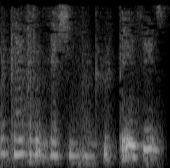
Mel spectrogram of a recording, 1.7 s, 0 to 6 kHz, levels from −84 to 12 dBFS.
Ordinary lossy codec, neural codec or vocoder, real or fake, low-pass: MP3, 24 kbps; codec, 44.1 kHz, 0.9 kbps, DAC; fake; 5.4 kHz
